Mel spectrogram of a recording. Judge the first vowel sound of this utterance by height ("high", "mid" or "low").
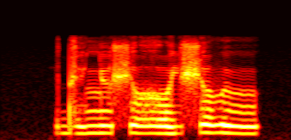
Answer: mid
